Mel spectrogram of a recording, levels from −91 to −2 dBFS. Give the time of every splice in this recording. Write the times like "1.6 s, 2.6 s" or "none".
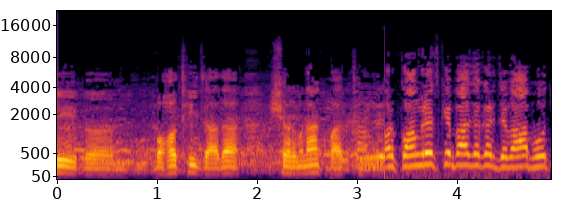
3.3 s

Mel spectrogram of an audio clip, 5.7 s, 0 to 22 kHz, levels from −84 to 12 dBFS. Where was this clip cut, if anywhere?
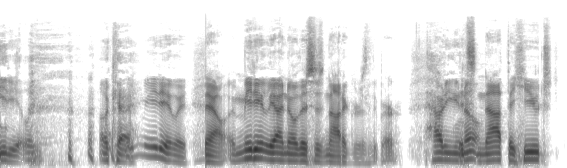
1.9 s

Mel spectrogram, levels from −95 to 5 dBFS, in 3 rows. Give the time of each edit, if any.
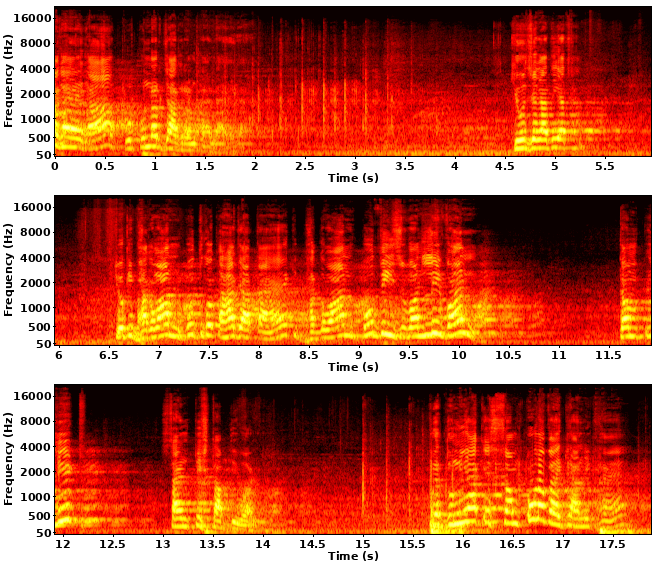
none

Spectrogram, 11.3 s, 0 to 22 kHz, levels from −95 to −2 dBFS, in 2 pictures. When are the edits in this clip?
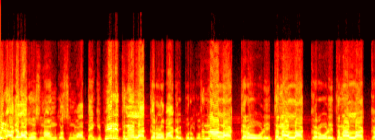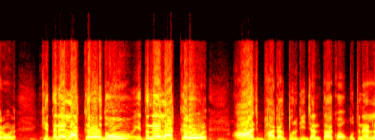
3.0 s

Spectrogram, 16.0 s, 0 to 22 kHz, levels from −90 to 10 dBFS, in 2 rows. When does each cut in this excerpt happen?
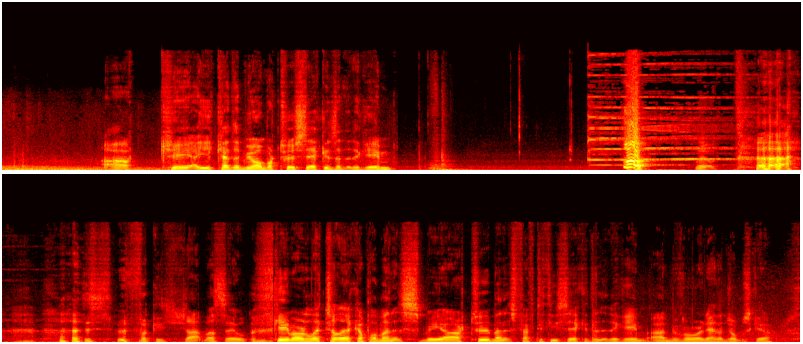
4.1 s, 10.7 s

